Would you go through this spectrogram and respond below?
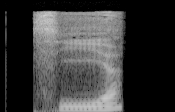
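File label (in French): "phii", ton montant, thailandaise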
